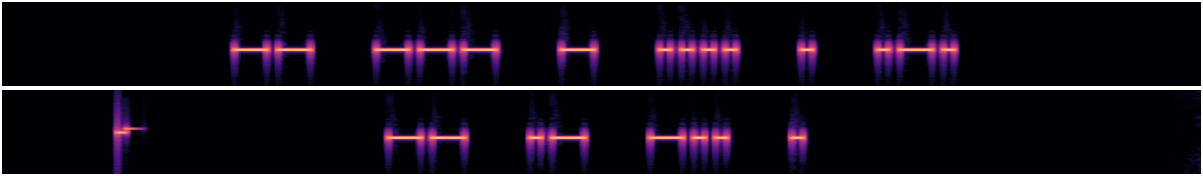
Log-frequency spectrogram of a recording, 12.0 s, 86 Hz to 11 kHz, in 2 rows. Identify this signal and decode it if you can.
Morse code, heard as a keyed tone, about 22 wpm, spaced as for 16 wpm, 700 Hz. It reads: MOTHER MADE
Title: 2x Character Spacing - Top 200 Words - 22wpm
